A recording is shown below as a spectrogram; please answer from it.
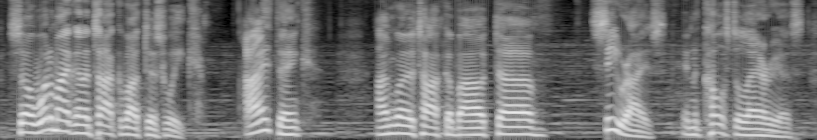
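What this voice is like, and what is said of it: Slightly off, congested voice. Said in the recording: “My voice is a little off. I returned from my trip with a cold.”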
